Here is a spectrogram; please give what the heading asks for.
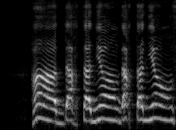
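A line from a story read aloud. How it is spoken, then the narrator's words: Exclaimed. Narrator (French): s'écria Aramis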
